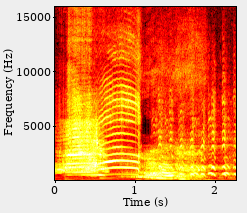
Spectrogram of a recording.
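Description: A quick run of mixed animal calls: a loud, harmonic, meow-like wail, then a string of shorter, chirpy, warbling cries in different pitches, all back to back with no talking.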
